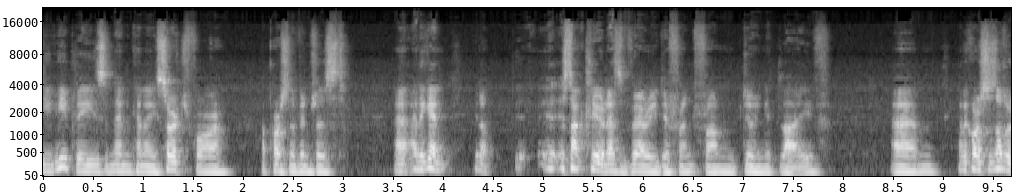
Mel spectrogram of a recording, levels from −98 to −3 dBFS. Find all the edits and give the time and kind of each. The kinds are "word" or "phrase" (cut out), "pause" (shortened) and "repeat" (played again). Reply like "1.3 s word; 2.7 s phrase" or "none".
none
